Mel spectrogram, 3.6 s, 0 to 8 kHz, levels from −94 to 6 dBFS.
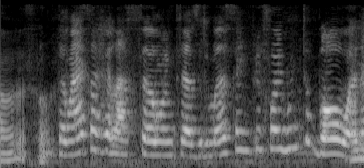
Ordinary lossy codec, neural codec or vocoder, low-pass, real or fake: none; codec, 44.1 kHz, 7.8 kbps, Pupu-Codec; 7.2 kHz; fake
